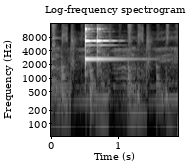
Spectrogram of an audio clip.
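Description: A small notification bell rings with two bright dings in quick succession, ringing out briefly, set among quiet spoken words.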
